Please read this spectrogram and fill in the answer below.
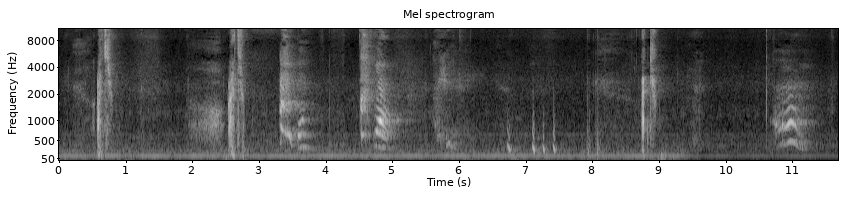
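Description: Several sharp sneezes from a child, each with a quick intake then an explosive burst, with soft voice sounds between them in a quiet room.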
